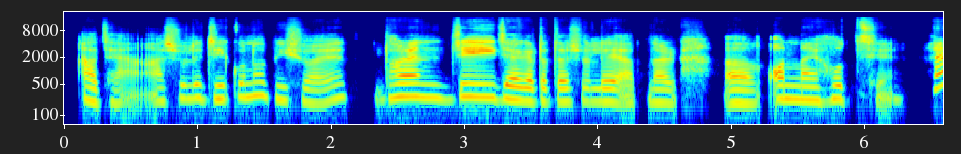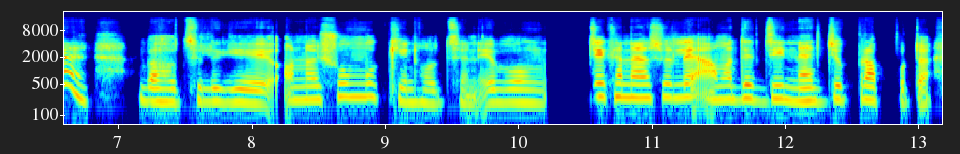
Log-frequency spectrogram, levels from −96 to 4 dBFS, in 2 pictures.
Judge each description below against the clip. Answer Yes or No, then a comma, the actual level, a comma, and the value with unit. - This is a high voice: Yes, high, 225 Hz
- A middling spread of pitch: Yes, average, 4.1 semitones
